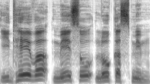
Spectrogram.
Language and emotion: Kannada, neutral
